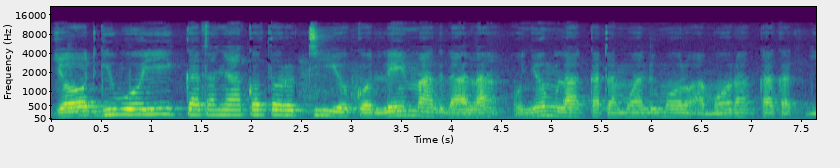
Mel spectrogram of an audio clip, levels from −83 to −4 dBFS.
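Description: Running the whole length is a video or display buzz: a 59.94 Hz field-rate buzz with hash above it and a 15.7 kHz line tone, roughly 30 dB below the speech. The speech also sounds dull and smeared, with fizzy sibilants and nothing above 12.1 kHz, likely from AAC compression at a low bitrate, around 32 kbps.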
